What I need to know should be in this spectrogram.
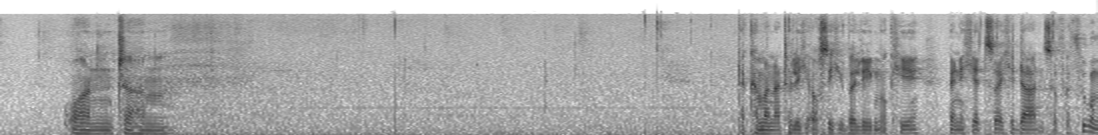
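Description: A man speaks calmly through a microphone, giving a talk.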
